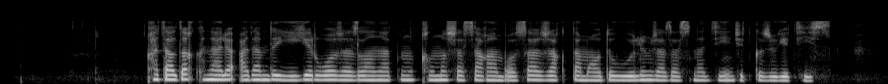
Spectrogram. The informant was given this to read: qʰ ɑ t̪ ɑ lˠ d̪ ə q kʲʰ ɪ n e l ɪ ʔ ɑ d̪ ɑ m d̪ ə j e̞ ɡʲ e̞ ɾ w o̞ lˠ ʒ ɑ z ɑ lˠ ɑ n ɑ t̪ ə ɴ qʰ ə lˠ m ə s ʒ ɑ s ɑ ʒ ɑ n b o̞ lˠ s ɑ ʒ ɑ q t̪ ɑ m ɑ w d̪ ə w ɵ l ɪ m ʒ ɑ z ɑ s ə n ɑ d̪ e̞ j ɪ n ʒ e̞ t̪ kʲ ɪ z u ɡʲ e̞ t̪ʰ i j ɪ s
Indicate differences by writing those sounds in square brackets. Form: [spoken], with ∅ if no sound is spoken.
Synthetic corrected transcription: qʰ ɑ t̪ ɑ lˠ d̪ ə q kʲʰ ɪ n [æ] l ɪ ʔ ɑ d̪ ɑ m d̪ ə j e̞ ɡʲ e̞ ɾ w o̞ lˠ ʒ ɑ z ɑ lˠ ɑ n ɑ t̪ ə ɴ qʰ ə lˠ m ə s ʒ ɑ s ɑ [ʁ] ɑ n b o̞ lˠ s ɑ ʒ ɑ q t̪ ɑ m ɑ w d̪ ə w ɵ l ɪ m ʒ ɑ z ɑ s ə n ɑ d̪ e̞ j ɪ n ʒ e̞ t̪ kʲ ɪ z u ɡʲ e̞ t̪ʰ i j ɪ s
